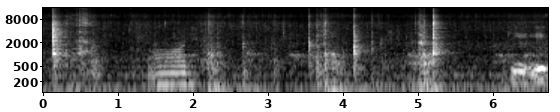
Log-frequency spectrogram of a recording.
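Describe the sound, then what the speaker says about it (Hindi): Fenugreek leaves frying in a pan over raised heat, a continuous close sizzle broken by several sharp spoon clanks and stirring scrapes against the pan, with a voice speaking briefly at one point. "ये देखिए मेथी ऐड करके मैं इसको इसकी आंच थोड़ी तेज़ कर दूँगी, हल्की आंच पे नहीं पकाना है मेथी"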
